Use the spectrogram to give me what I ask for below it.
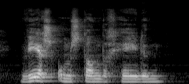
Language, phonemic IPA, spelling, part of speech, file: Dutch, /ˈwersɔmˌstɑndəxˌhedə(n)/, weersomstandigheden, noun, Nl-weersomstandigheden.ogg
- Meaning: plural of weersomstandigheid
